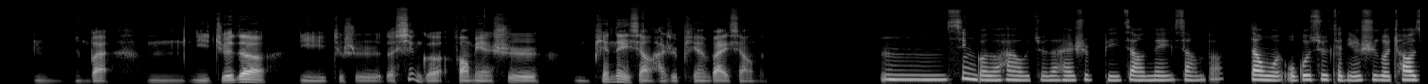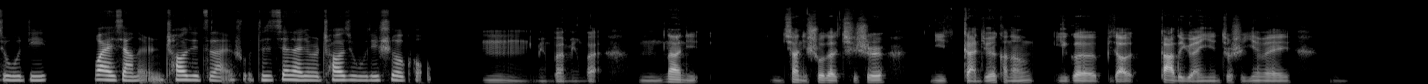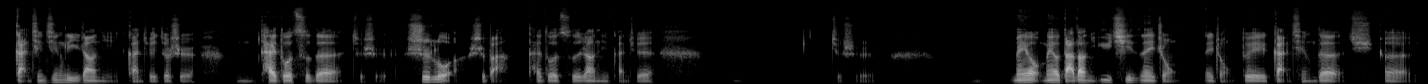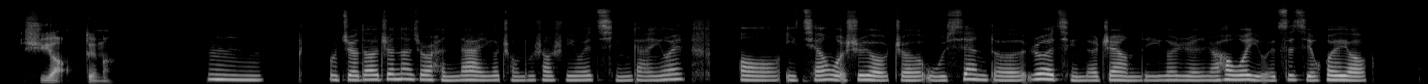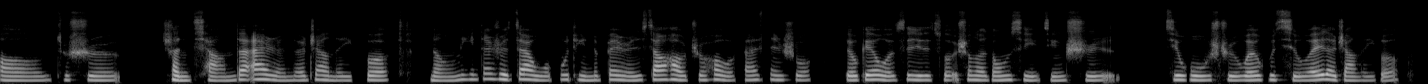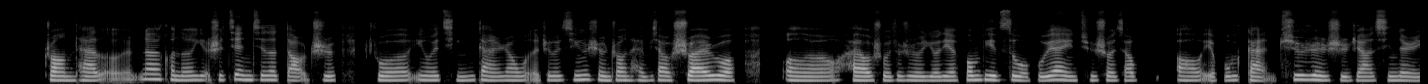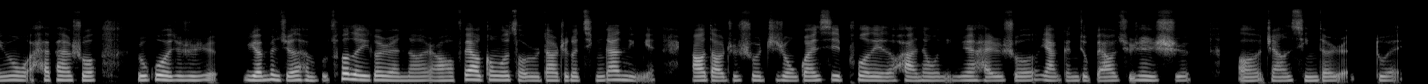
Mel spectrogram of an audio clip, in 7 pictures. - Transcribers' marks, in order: other background noise; teeth sucking
- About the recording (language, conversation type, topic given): Chinese, advice, 为什么我无法重新找回对爱好和生活的兴趣？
